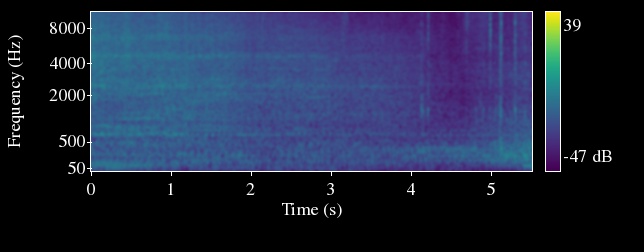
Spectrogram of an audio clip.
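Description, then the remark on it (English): A commuter's car drives along in morning rush-hour traffic. Its engine and road noise form a steady, loud, low rumble that swells slightly near the end, with no one talking. “So, like a lot of commuters, I head for my car, knowing it will not be pretty.”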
